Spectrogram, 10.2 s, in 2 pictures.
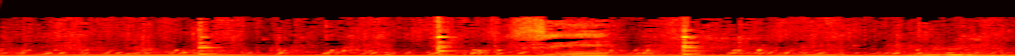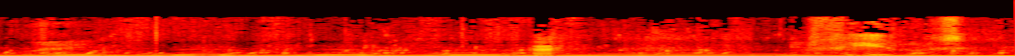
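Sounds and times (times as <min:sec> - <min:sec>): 
pulsing warbling tone: 0:00.0 - 0:10.1
steady low electronic hum: 0:00.0 - 0:10.1
taps on a glass jar: 0:01.0 - 0:01.3, 0:02.2 - 0:02.4, 0:03.4 - 0:03.7.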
